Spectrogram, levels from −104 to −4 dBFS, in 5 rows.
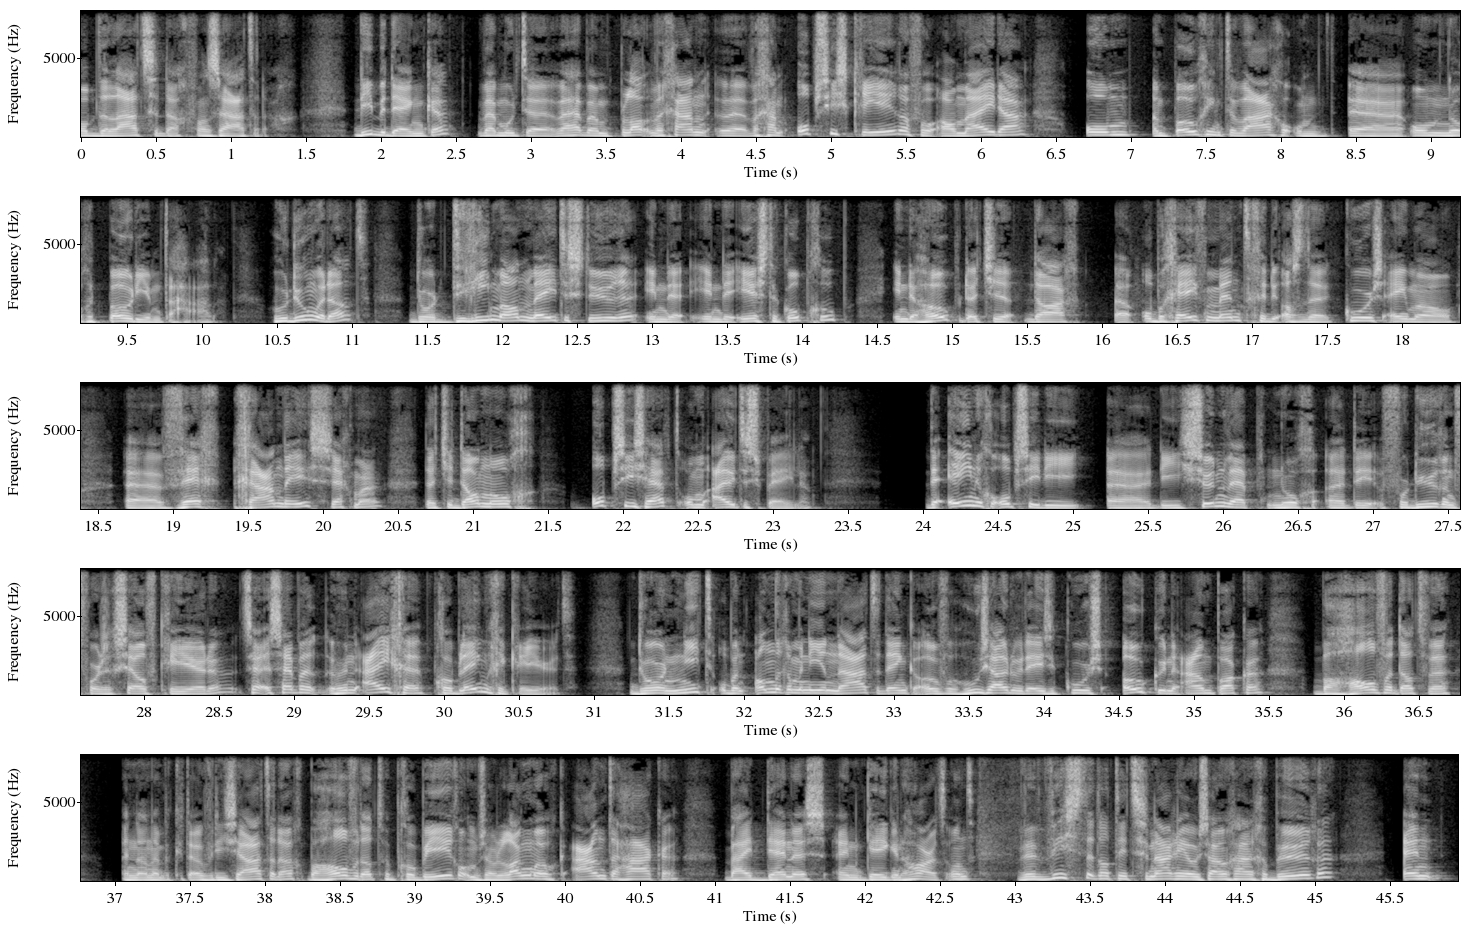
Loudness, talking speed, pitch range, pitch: -19 LUFS, 205 wpm, 135-175 Hz, 155 Hz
